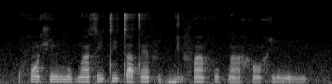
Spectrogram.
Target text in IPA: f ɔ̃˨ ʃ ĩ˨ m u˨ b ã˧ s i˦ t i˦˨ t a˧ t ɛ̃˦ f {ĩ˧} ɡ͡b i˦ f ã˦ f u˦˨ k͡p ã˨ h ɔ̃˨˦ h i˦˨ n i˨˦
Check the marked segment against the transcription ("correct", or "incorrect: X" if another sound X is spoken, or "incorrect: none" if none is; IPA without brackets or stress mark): incorrect: i˧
